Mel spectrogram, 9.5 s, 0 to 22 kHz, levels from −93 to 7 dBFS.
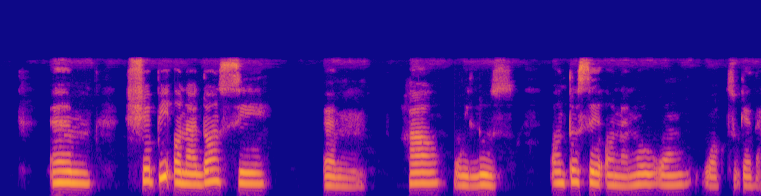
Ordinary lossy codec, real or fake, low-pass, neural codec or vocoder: none; real; 7.2 kHz; none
